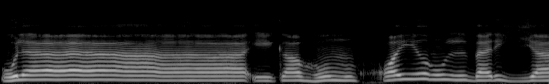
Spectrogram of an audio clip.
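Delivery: خیر with a thick khaa and ra; slow tajweed chant of خیر البریہ; heavy khaa recitation. Shown as a demonstration. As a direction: hold اولئک very long, chanting slowly. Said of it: "اب خا کو موٹا کرنا ہے".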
